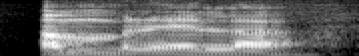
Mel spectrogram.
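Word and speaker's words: umbrella: हुआ है ये शब्द, लेकिन हिंदी में इसका उच्चारण आ से शुरू होता है, अम्ब्रेला, इसलिए इसके आगे एन लगेगा।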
